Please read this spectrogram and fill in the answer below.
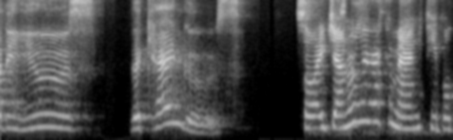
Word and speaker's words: Kangoo: me about okay am i saying it right kangoo kangoo yes thank you they are low impact rebounding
